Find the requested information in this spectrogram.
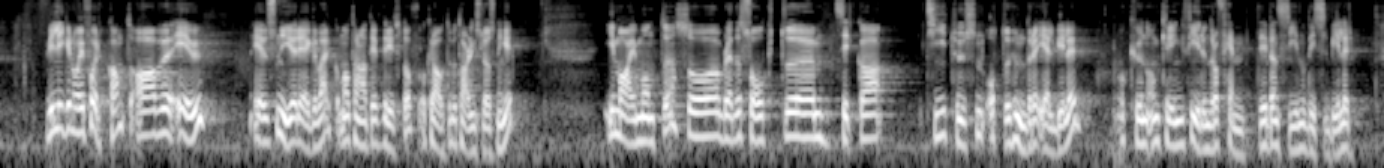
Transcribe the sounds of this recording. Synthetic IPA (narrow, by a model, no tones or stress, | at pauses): ʋɪlɪɡːəɳoːɪfɔɾkʰɑnt̪ʰɑʋeːʉː | eːʉːsnyːəɾeːɡəlʋæ̰ɾkɔmɑlˠt̪ʰæɳɑt̪ʰiːʋd̪ɾiːʋst̪ɔfɔ̰kʰɾɑːʋt̪ɪlbət̪ʰɑ̰ːlɪŋsløːsnɪŋəɾ | ʔɪmɑɪmoːnət̪əsɔblɛːd̪ɛsɔlkt̪ | sɪɾkɑ | t̪ʰiːt̪ʰʉːsnɔt̪ʰːəɦʉnd̪ɾəʔeːlbiːləɾ | ɔkʰʉnːɔmkʰɾɪŋːfiːɾəhʉnd̪ɾəɔfɛmt̪ɪbɛnsiːnɔd̪iːsəlbiːləɾ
